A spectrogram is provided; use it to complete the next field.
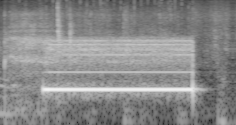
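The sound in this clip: A telephone tone sounds during dialing: a single steady, mid-pitched electronic beep held for about a second and a half, then cut off cleanly.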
